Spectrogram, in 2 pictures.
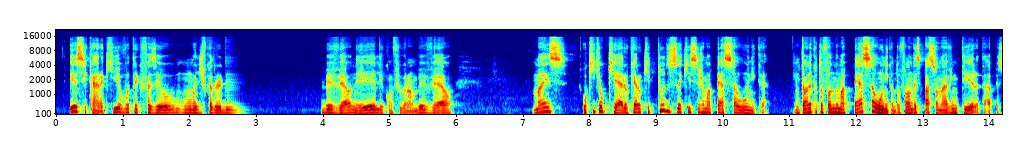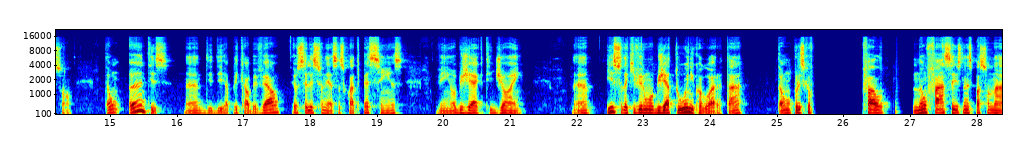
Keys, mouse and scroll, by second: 6.0-9.8 drag, 24.3 ctrl+z.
